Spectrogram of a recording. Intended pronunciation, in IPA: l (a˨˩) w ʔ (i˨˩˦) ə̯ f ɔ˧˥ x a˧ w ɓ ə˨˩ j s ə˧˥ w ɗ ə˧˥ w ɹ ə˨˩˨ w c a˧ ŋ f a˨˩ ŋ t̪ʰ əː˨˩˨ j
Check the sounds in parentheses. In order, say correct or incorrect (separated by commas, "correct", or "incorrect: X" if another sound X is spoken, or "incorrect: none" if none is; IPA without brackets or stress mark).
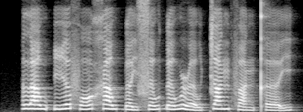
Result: incorrect: a˧, incorrect: i˧˥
